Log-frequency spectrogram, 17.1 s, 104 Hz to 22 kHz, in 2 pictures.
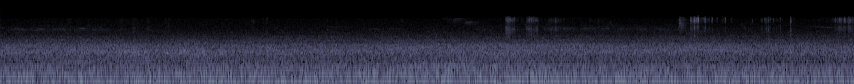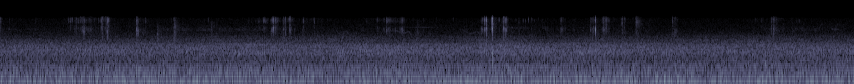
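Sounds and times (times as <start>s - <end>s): small animal gnawing nuts: 5.0s - 5.8s, 6.7s - 15.4s, 16.0s - 16.6s.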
